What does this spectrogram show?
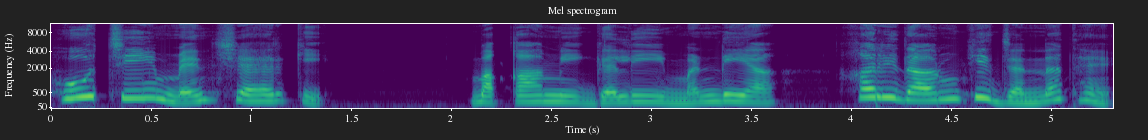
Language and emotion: Urdu, happy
